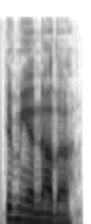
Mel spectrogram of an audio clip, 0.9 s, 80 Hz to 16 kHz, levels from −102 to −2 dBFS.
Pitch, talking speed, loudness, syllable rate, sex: 145 Hz, 200 wpm, -14 LUFS, 7.3 syllables/s, male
